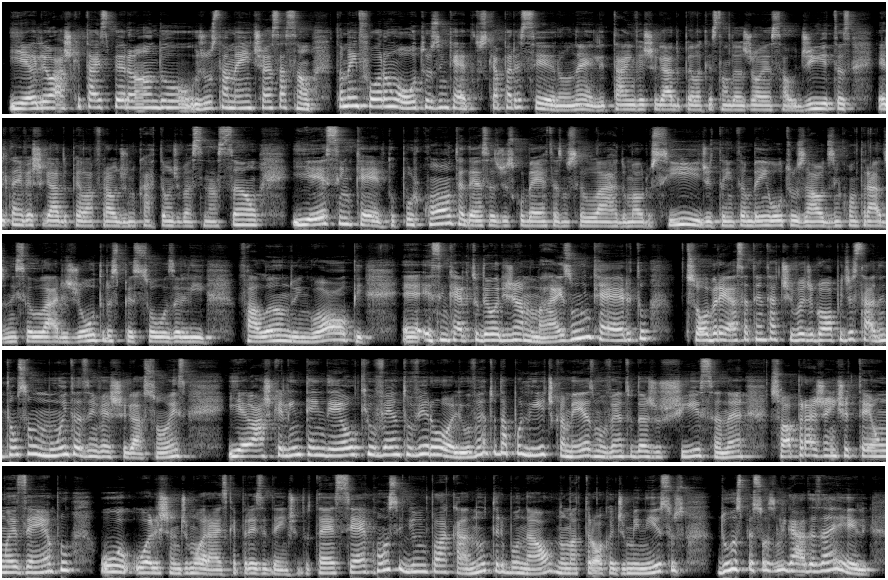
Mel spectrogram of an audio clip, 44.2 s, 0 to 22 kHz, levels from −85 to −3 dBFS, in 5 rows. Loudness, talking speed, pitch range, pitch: -17 LUFS, 175 wpm, 165-235 Hz, 195 Hz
